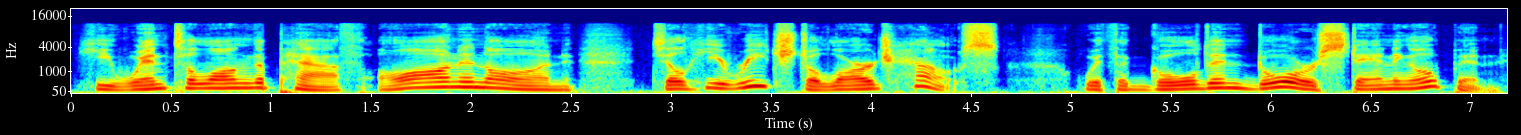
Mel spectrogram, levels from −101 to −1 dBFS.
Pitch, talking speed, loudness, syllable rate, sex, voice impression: 155 Hz, 165 wpm, -16 LUFS, 4.3 syllables/s, male, very masculine, very adult-like, very middle-aged, slightly old, very thick, very tensed, very powerful, bright, slightly soft, very clear, fluent, very cool, intellectual, sincere, very calm, very mature, friendly, reassuring, wild, slightly sweet, lively, very kind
